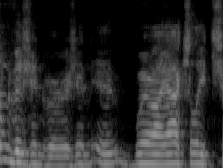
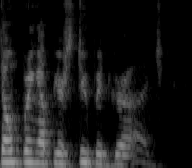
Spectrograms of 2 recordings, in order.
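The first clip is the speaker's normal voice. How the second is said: ordinary delivery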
